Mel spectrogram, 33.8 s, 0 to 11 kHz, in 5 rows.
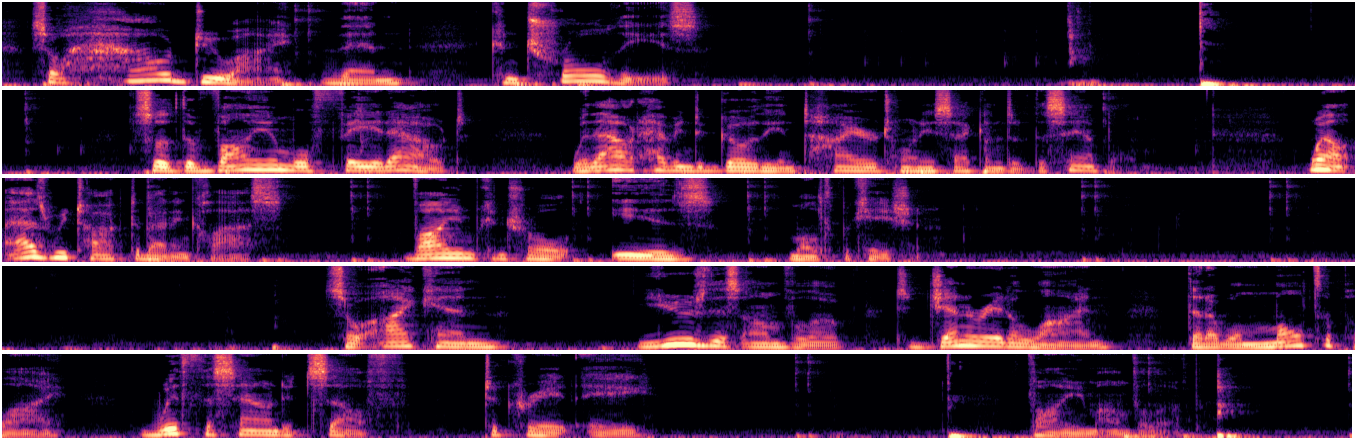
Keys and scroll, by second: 5.9 BackSpace, 31.7 BackSpace.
